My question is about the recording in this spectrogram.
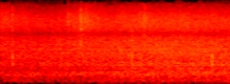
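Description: Faint steady hiss of room tone with no distinct event.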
